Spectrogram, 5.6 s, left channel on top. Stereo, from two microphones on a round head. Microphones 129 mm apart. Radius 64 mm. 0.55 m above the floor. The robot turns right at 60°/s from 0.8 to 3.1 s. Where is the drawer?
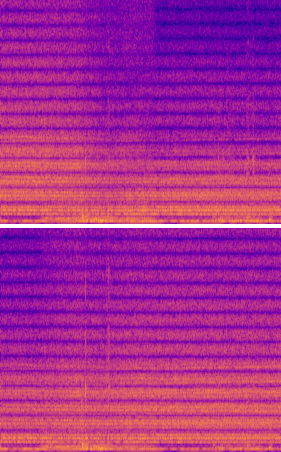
85° right; by 5.5 s centre (ahead or behind).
